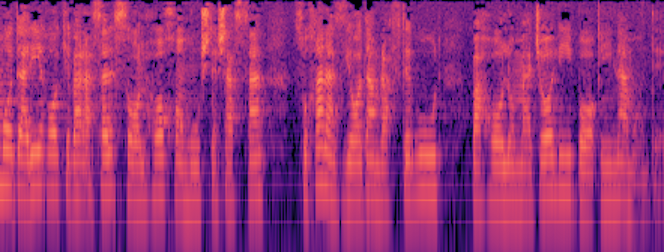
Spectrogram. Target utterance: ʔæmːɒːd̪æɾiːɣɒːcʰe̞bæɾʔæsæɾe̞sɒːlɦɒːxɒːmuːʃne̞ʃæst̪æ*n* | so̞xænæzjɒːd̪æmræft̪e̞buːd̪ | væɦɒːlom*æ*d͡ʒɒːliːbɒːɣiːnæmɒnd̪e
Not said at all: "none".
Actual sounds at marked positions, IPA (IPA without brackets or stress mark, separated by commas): n, æ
